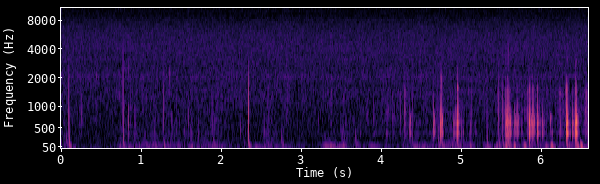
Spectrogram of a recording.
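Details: Stomach sounds recorded during a stomachache after Christmas dinner while the person slept: frequent gurgling and popping rumbles growing busier toward the end; active bowel sounds, stomach rumbling.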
